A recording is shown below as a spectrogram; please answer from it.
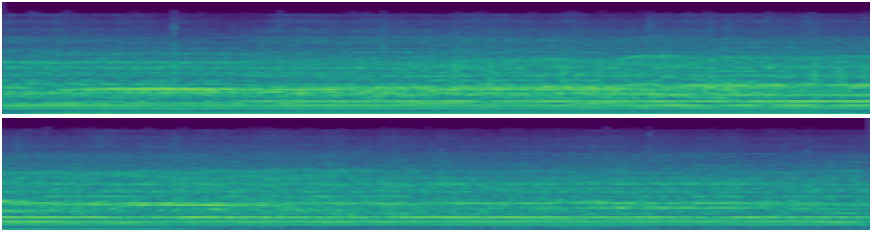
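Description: Live orchestral music blended with modular synthesizer: sustained held chords over a deep bass note that drops out about four seconds in.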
